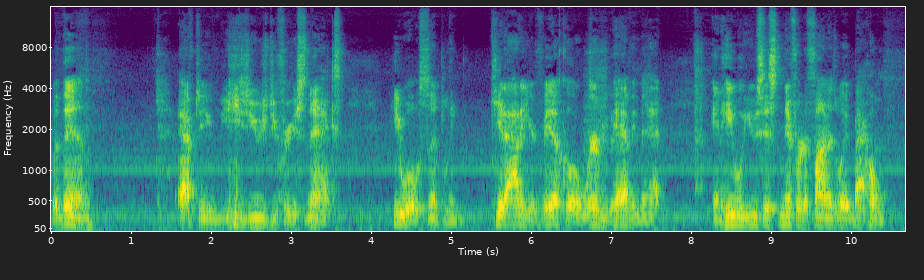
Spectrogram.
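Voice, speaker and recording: With a Southern US accent, a man speaks at a medium pitch with ordinary pitch variation. He leaves long, frequent pauses. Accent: southern drawl. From US South, Georgia. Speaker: dog vlogger / live streamer. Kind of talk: casual livestream chat. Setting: live stream.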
